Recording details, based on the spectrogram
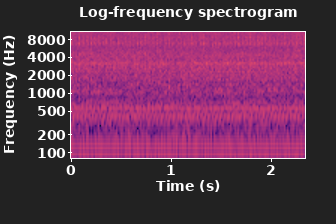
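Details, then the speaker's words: Cleaned Mainstays 9-inch high-velocity fan on medium speed: steady low hum with even airy rush, no rattle or ticking; normal running. "so here's medium see as you can see it still moves a lot of air"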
